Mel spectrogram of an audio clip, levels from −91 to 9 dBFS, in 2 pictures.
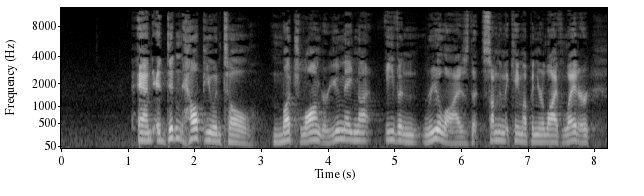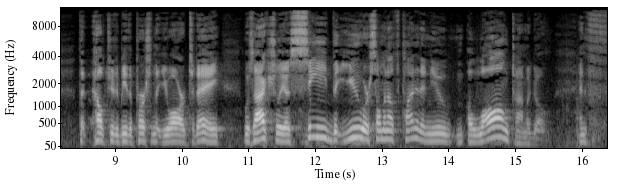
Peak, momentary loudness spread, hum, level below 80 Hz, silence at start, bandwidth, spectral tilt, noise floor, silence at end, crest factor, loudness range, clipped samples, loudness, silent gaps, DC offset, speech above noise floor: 0 dBFS; 14 LU; none; -60 dBFS; 1.05 s; 12 kHz; -4 dB/octave; -58 dBFS; 0 s; 22 dB; 4 LU; under 0.1%; -20 LUFS; none; under 0.1%; 37 dB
